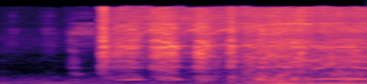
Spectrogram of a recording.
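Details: Mahindra Xylo diesel, after repair of a no-start and vibration fault: a short crank, then it fires within half a second and holds a steady idle without stumbling; it starts cleanly.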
